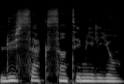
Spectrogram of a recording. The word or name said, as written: Cabernet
